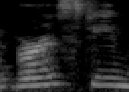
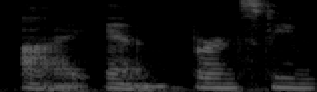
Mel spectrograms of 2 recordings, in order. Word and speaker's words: Berenstain: So Bernstein Bears, if you haven't heard of it, it's spelled BERENSTAIN, Bernstein Bears.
